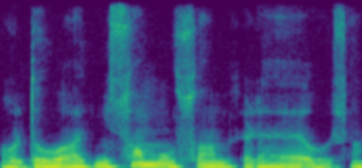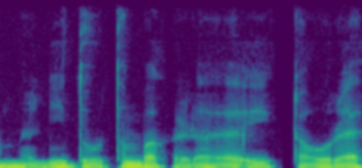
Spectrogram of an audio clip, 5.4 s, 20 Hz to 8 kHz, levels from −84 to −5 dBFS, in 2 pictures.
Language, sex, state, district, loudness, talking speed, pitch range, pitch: Rajasthani, male, Rajasthan, Nagaur, -17 LUFS, 200 wpm, 110-120 Hz, 115 Hz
